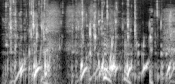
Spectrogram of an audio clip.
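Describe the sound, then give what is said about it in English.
A quick burst of bubbly, gurgling water splashes, a rapid run of liquid blips and sloshes lasting under two seconds, fairly loud, with no talking, played as an entrance sound effect. “My cue. Mustachio. The grand water entrance.”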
